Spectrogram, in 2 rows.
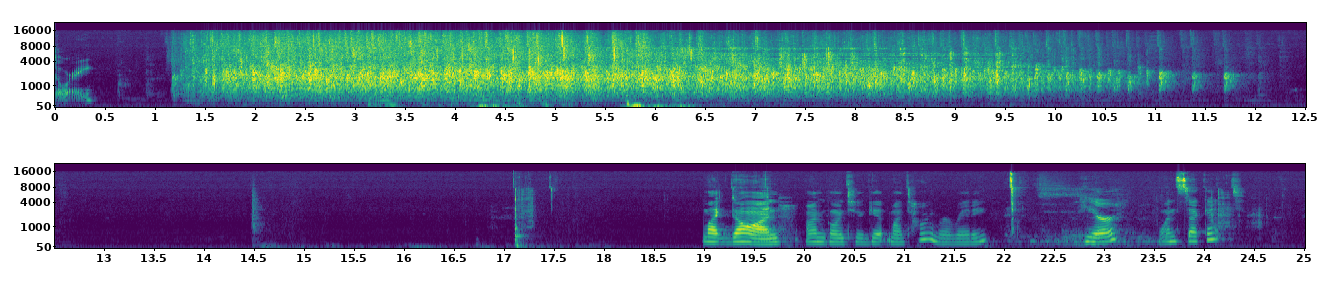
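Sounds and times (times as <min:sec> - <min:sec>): audience applauding: 0:01.1 - 0:12.0.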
